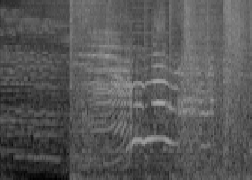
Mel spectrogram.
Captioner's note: bull grunts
